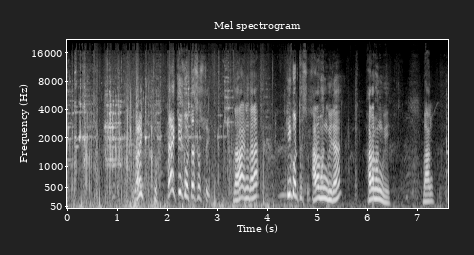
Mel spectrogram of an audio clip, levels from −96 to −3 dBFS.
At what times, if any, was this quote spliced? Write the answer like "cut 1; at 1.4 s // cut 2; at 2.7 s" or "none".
none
